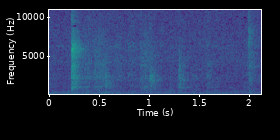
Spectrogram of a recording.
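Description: Paintbrush dabbing acrylic paint onto a large stretched canvas: a few soft taps at uneven spacing.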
